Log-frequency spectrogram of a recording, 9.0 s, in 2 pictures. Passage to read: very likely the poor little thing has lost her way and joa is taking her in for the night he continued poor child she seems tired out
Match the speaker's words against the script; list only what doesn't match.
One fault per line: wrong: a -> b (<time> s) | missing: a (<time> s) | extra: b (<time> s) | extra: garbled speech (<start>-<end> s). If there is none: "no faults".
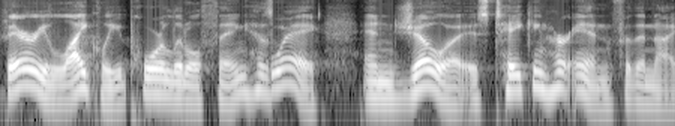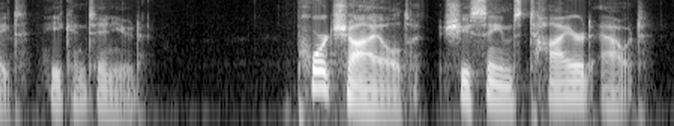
missing: the (0.8 s)
missing: lost her (1.8 s)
